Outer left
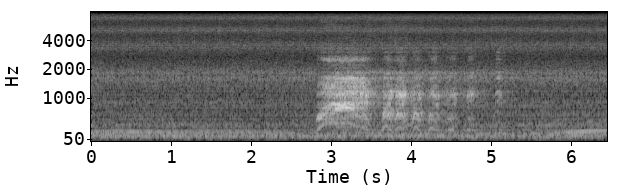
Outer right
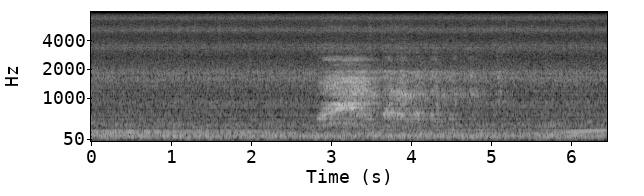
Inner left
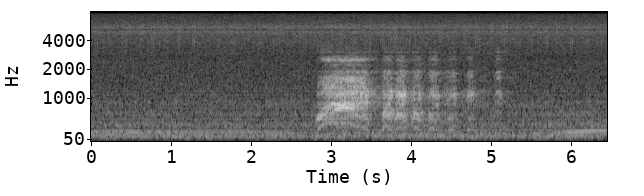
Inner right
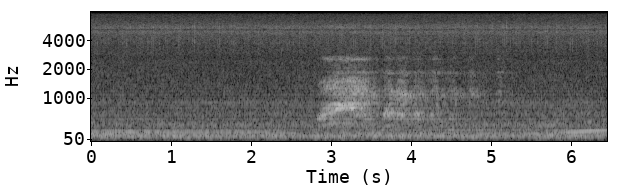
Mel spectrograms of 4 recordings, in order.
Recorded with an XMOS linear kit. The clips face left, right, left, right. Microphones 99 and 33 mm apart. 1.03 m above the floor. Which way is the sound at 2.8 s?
70° left (ahead or behind).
